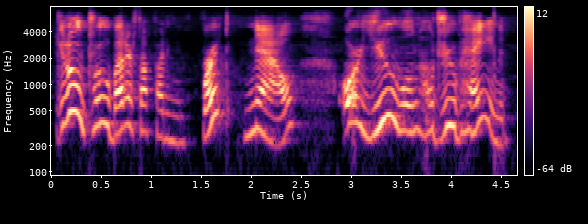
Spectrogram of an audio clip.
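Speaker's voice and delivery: slow, loud booming threat; menacing booming warning. A narrator's reading. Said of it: "loud and booming, wasn't even female".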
